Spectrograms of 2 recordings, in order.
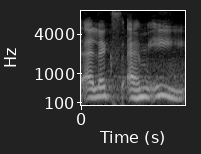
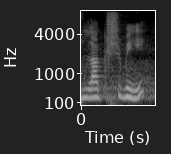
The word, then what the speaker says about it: Lakshmi: and ceo of lakshmi so while she said alex me it's pronounced as lakshmi and we are building india's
